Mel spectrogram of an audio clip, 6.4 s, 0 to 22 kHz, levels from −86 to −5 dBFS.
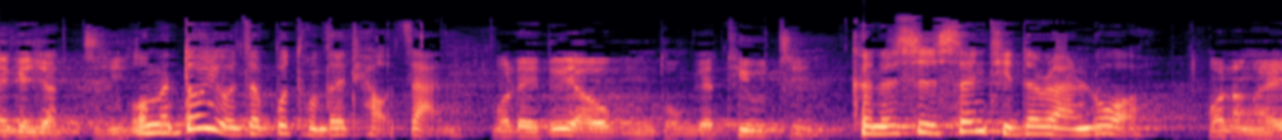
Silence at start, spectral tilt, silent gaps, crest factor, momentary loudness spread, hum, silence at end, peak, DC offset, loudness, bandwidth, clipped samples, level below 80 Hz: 0 s; -3.5 dB/octave; none; 20 dB; 12 LU; none; 0 s; 0 dBFS; under 0.1%; -20 LUFS; 13 kHz; under 0.1%; -66 dBFS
